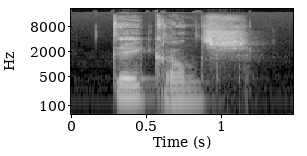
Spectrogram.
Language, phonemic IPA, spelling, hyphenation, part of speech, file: Dutch, /ˈteː.krɑns/, theekrans, thee‧krans, noun, Nl-theekrans.ogg
- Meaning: tea party (formal social gathering where one drinks tea, historically associated with upper-class ladies)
